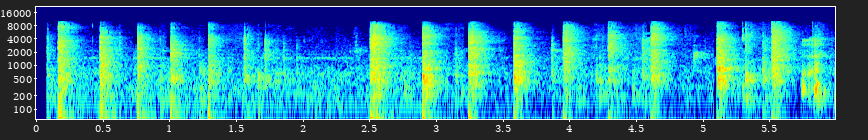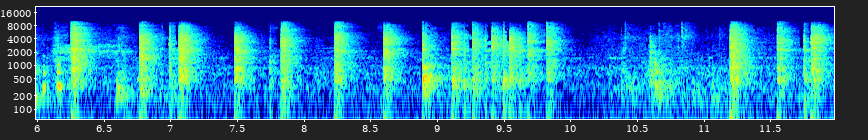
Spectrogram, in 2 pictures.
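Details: A ball bounces repeatedly in a small room, rapid thuds about three per second, with no animal voice heard.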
